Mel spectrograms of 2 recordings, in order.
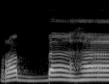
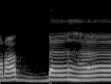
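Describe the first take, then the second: No difference in how they are said.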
